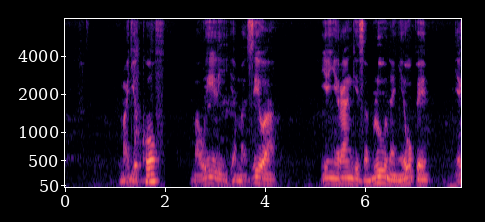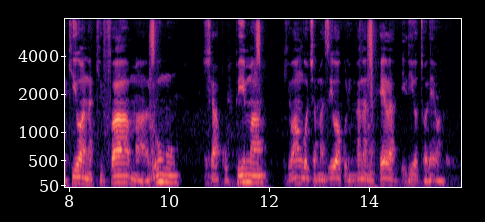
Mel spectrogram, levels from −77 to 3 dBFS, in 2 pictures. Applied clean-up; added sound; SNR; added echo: neural mask model Resemble Enhance denoiser.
